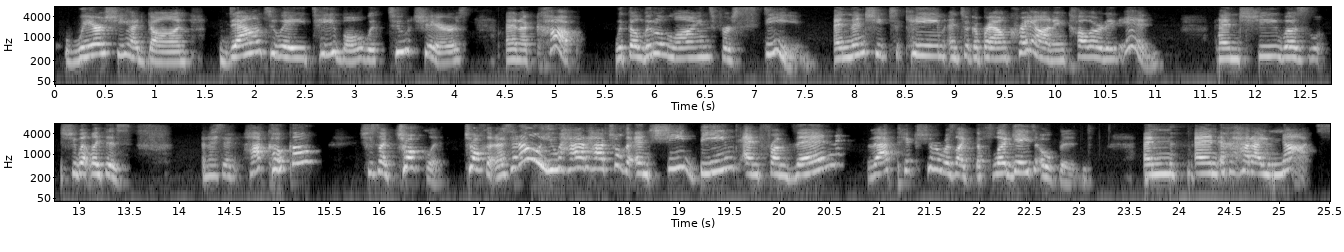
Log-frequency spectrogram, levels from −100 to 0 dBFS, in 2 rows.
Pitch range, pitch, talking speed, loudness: 245-330 Hz, 270 Hz, 180 wpm, -22 LUFS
